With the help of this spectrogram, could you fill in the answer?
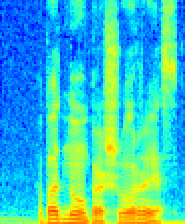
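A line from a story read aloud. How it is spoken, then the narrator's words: Sighing. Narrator (Russian): вздохнул Дионис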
